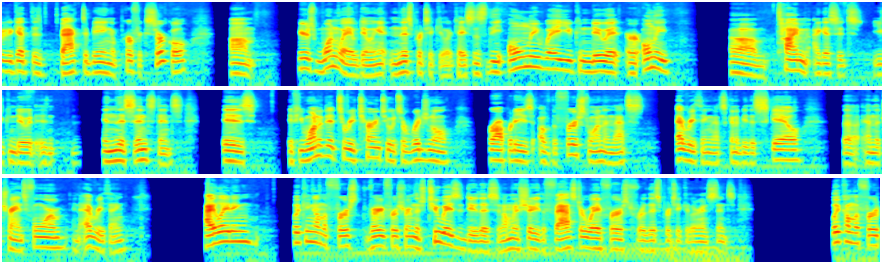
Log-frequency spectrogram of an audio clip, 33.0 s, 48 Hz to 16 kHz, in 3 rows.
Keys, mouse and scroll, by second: 0.5 click, 4.2 click, 13.5 click, 14.4 click, 15.2 click, 25.4 click, 25.9 click.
